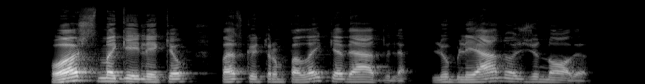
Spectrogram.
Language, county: Lithuanian, Alytus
